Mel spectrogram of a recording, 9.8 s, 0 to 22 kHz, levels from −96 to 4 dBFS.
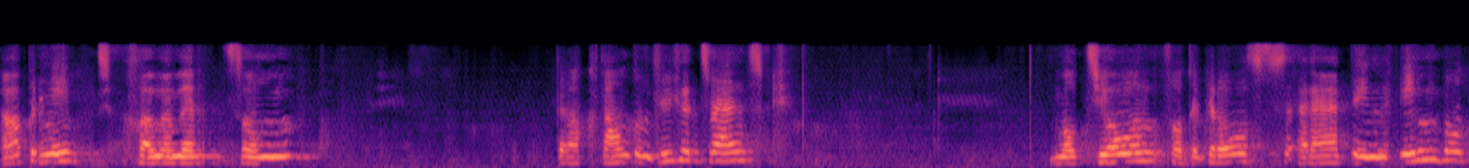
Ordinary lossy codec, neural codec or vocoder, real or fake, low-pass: none; codec, 16 kHz, 1 kbps, FreqCodec, smaller model; fake; 7.2 kHz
